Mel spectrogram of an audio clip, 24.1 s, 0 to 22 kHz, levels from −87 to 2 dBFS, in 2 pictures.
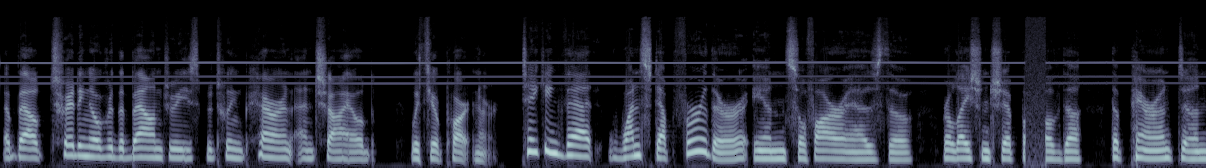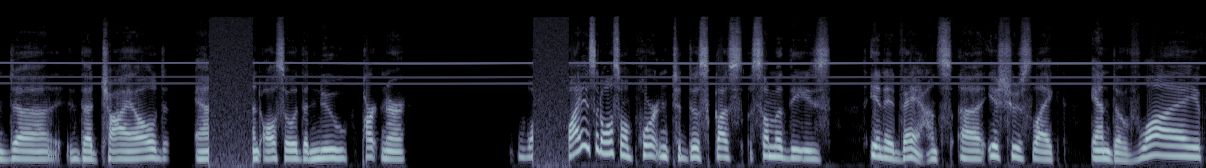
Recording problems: high-pitched whine; noticeable; throughout; 5.5 kHz, 20 dB below the speech
audio freezing; at 10 s, at 14 s and at 17 s

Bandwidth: 15 kHz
